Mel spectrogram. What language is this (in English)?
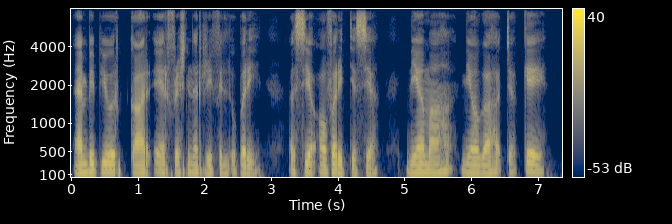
Sanskrit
